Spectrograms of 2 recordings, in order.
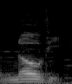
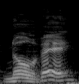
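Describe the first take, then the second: First: The final vowel sounds like 'ee'. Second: The final vowel sounds like 'eh'. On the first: The speaker calls it right. "it's like an E sound" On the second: The speaker calls it wrong. "Not nove"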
